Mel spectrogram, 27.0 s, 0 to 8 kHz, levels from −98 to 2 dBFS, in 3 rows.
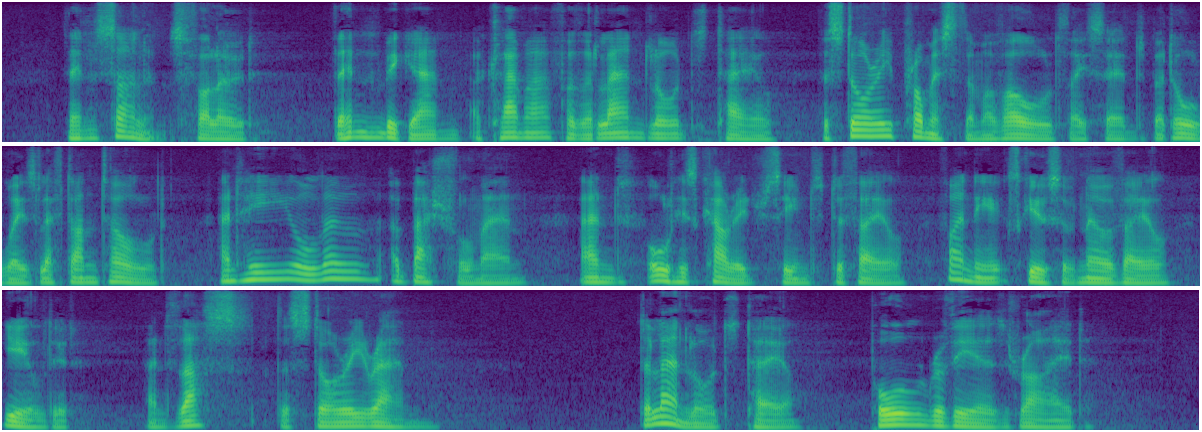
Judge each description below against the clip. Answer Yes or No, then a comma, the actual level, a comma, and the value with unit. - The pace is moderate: No, slow, 120 wpm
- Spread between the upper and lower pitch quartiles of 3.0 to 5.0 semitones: No, wide, 5.5 semitones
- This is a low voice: Yes, very low, 90 Hz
